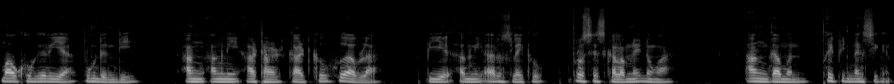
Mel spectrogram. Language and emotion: Bodo, sad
